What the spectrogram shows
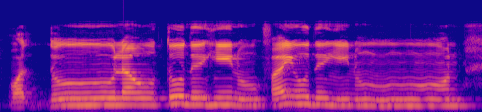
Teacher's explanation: دال ساکن ہے اس لیے قلقلہ کریں گے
